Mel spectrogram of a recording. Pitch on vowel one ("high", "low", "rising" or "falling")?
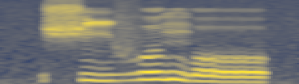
low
